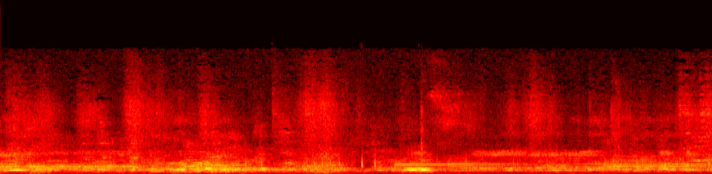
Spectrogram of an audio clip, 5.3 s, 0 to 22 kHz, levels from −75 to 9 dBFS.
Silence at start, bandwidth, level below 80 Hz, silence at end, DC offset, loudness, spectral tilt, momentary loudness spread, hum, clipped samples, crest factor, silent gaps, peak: 0 s; 16 kHz; -56 dBFS; 0 s; under 0.1%; -22 LUFS; -0.5 dB/octave; 7 LU; none; under 0.1%; 16 dB; none; -6 dBFS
